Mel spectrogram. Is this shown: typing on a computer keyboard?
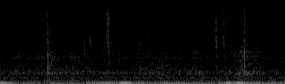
yes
